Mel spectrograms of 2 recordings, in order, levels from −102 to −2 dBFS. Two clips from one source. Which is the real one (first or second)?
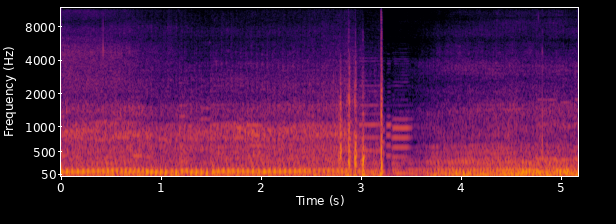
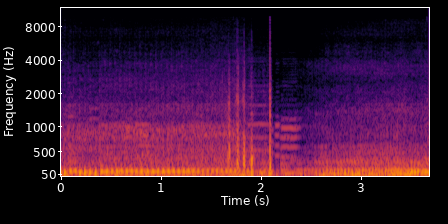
first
